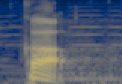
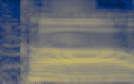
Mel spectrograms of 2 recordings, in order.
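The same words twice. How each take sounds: First: The vowel is kept short. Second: The vowel is held long. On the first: "as a short ka" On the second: "the first ka is pronounced as ka"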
